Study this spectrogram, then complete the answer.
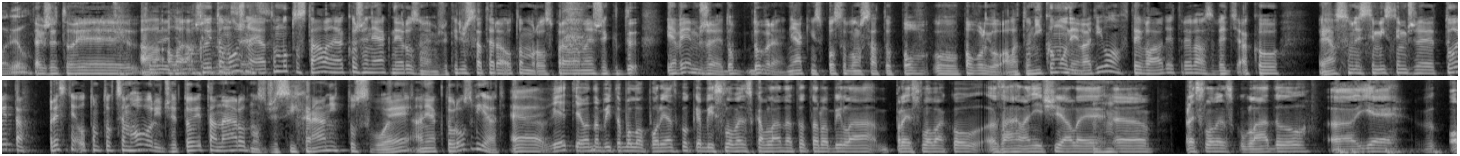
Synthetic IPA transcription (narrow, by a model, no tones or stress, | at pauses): lt̪aɡʒɛt̪ɔjɛaʔalɛʔakɔjɛt̪ɔmɔʒnɛːjat̪ɔmut̪ɔst̪aːlɛakɔʒɛɲɛaɡɲɛɾɔzumjɛmʒɛkɛɟuʃsat̪ɛd̪a̰ʔɔt̪ɔmɾɔspɾaːʋamɛʒɛɡd̪ | jaʋɪɛmʒɛd̪ɔd̪ɔbɾɛ̰ɲɛakimspʊɔsɔbɔmsat̪ɔpɔpɔʋɔlilɔ̰ʔa̰lɛt̪ɔɲikɔmuɲɛʋaɟilɔft̪ɛjʋlaːɟɛt̪ɾɛʋazʋɛca̰kɔ | jaɔsubɲɛsimisliːmʒɛt̪ɔjɛt̪aːpɾɛsɲɛʔɔt̪ɔmt̪ɔxt͡sɛmɦɔʋɔɾiɟʒɛt̪ɔjɛt̪aːnaːɾɔd̪nɔzɟʒɛsixɾaːɲic̚t̪ɔsʋɔjɛʔa̰ɲɛakt̪ɔɾɔzʋija̰cʋɪɛcɛɔnɔbit̪ɔbɔlɔfpɔɾɪat̪̚kukɛbislɔʋɛnskaʋlaːd̪at̪ɔt̪ɔɾɔbilapɾɛslɔʋaːkɔʊzaɦɾaɲit͡ʃialɛ | pɾɛslɔʋɛnskuʋlaːd̪u | jɛ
